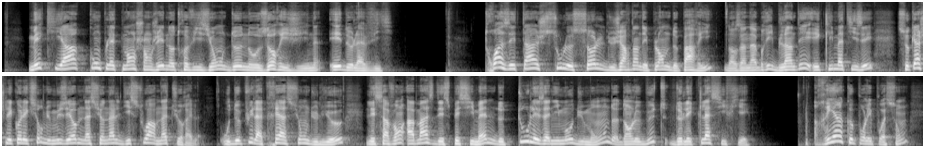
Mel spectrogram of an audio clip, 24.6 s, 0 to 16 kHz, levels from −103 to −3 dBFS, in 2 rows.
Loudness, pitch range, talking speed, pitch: -20 LUFS, 135-185 Hz, 165 wpm, 160 Hz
